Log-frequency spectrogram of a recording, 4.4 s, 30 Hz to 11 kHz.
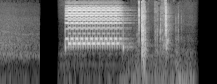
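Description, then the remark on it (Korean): A telephone rings with one loud, trilling burst lasting about a second, after a faint hiss and short silence, as a call comes in from Jirisan (Jiri Mountain). Sharp clattering clicks follow, like a handset being lifted. “1년 만에 오늘 또 지리산에서 전화가 온 겁니다.”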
